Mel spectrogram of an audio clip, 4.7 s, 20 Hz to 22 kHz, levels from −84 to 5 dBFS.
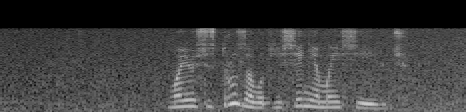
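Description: A speech recording with nothing technically wrong with it, the only background being the room's own noise sitting about 18 dB below the speech.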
